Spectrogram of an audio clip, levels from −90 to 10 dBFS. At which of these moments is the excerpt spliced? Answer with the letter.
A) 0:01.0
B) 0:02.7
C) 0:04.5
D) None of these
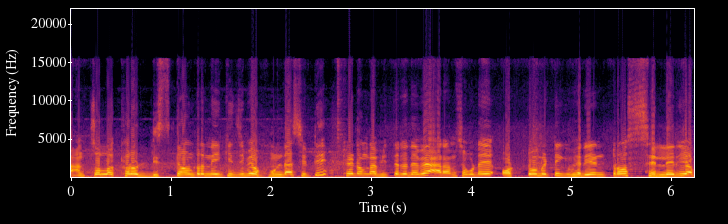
B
